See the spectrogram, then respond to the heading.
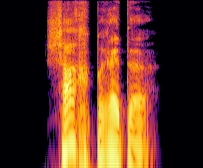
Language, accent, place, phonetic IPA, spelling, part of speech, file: German, Germany, Berlin, [ˈʃaxˌbʁɛtə], Schachbrette, noun, De-Schachbrette.ogg
- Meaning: dative of Schachbrett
